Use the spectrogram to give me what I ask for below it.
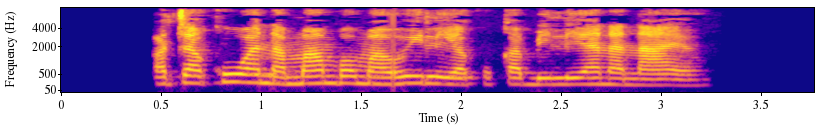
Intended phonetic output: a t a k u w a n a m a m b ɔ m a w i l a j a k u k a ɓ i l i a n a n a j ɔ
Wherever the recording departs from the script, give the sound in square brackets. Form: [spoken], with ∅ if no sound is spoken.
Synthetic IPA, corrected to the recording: a t a k u w a n a m a m b ɔ m a w i l [i] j a k u k a ɓ i l i a n a n a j ɔ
